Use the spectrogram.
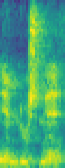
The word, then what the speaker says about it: Lindersmith: So, Lindersmith.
